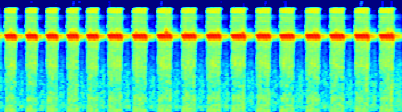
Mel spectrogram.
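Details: Cricket song for teaching pleci (white-eyes): a strident, metallic chirp repeated around four times per second, pulses uniform in loudness, nothing else audible.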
